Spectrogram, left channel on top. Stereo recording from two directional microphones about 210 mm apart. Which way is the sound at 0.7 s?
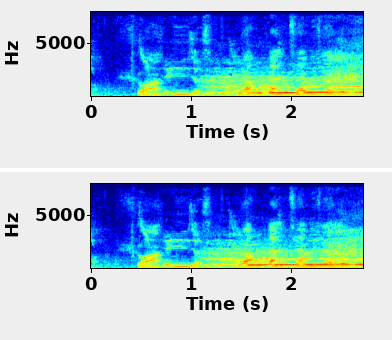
35° right (ahead or behind).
